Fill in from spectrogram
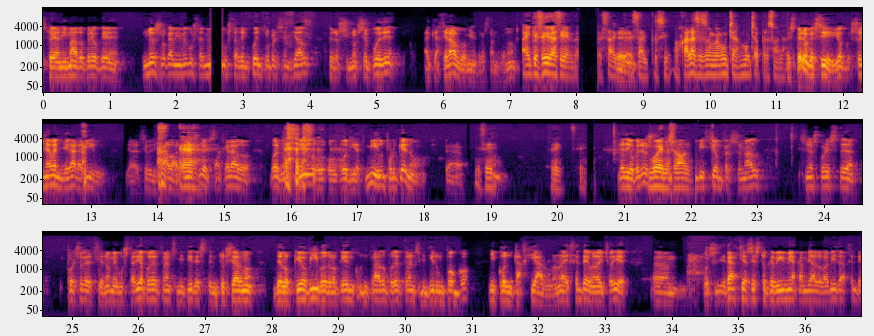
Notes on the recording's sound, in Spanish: Audio de la charla en vivo por Instagram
